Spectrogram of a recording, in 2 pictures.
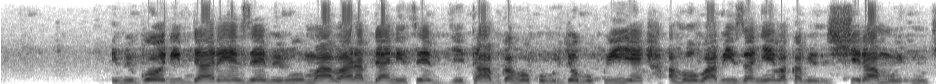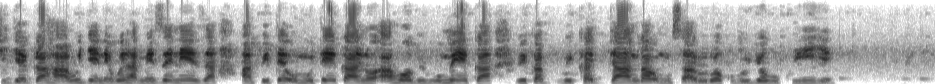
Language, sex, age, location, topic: Kinyarwanda, female, 18-24, Musanze, agriculture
